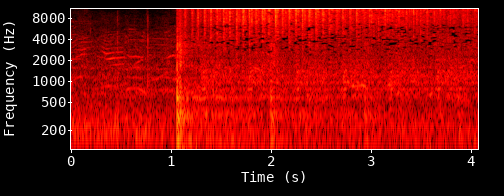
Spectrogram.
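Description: Opening of a gqom dance track: faint sampled voices, then about a second in a loud hissing noise layer cuts in suddenly, pulsing rapidly several times a second.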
